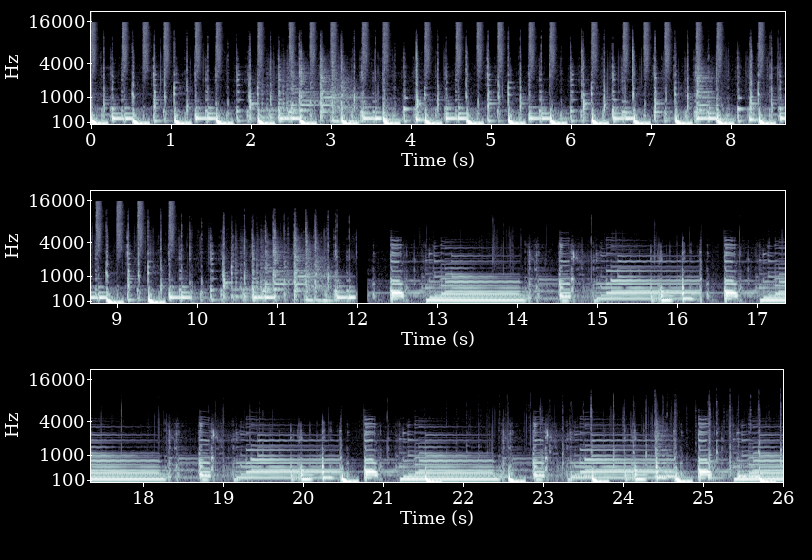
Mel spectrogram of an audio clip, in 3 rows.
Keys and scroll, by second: 4.7 ctrl+z, 12.9 ctrl+z, 14.7 ctrl+z, 16.9 ctrl+alt+z, 17.0 ctrl+alt+z, 17.1 ctrl+alt+z, 18.3 ctrl+d, 23.4 2, 25.3 1.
